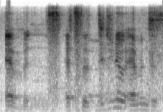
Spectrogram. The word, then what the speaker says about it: Evans: My name is Evans. I'm Welsh. I got 2 syllables. Evans.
